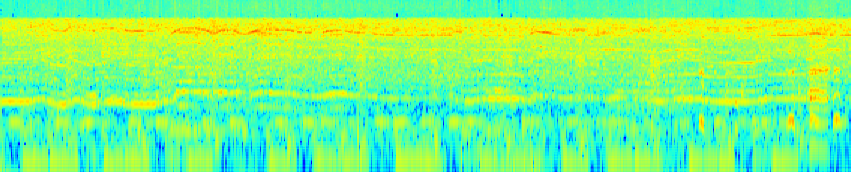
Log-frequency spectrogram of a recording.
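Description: A home DIY power drill in an instructional video whirs and buzzes steadily for about eleven seconds, its motor whine wavering slightly in pitch, layered over a repetitive pulsing bass beat.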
